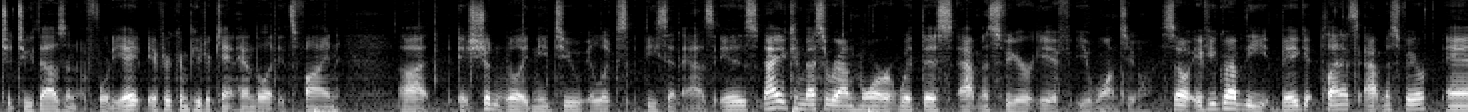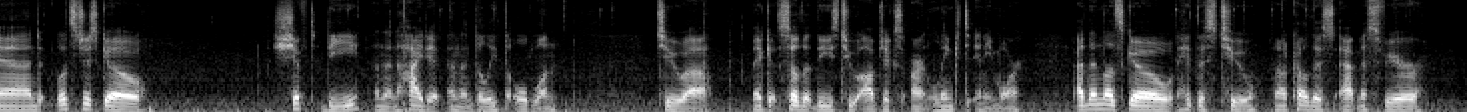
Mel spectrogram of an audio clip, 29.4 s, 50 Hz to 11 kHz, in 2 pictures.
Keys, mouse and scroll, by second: 1.7 click, 2.8 middle click, 4.4 shift+middle click, 4.8 middle click, 5.3 shift+middle click, 5.7 scroll up 2, 6.3 middle click, 7.5 click, 7.5 KP_0, 8.2 scroll down 5, 8.6 shift+middle click, 8.8 scroll up 2, 11.1 Home, 11.5 shift+middle click, 12.1-12.6 scroll down 2, 12.9 g, 14.3 click, 15.3 z, 16.2 z, 16.7 z, 17.4 shift+d, 18.8 h, 19.1 click, 19.5 x, 20.4 alt+h, 20.7 click, 21.3 scroll up 1, 21.8 shift+middle click, 26.4 click, 27.1 click, 28.7 BackSpace, 28.9 BackSpace.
